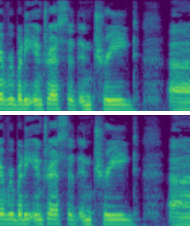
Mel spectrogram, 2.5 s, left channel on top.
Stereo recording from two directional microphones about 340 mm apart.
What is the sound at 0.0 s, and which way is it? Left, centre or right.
Speech, centre.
